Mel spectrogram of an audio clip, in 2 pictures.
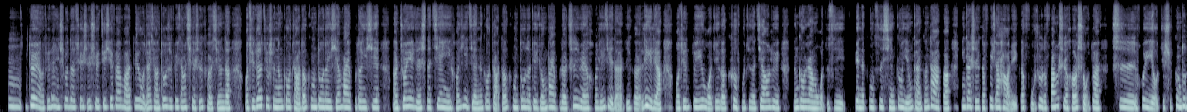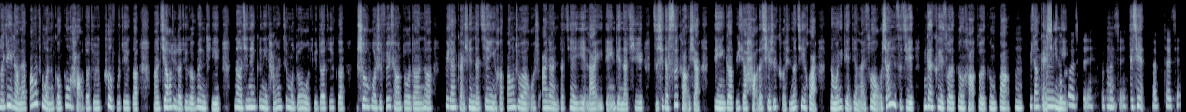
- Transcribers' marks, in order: none
- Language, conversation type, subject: Chinese, advice, 我怎样才能接受焦虑是一种正常的自然反应？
